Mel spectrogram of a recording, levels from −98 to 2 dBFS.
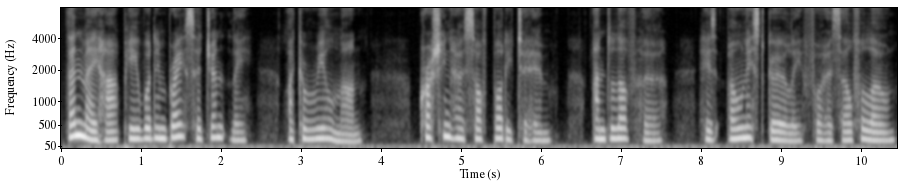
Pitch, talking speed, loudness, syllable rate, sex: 195 Hz, 150 wpm, -18 LUFS, 4.4 syllables/s, female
